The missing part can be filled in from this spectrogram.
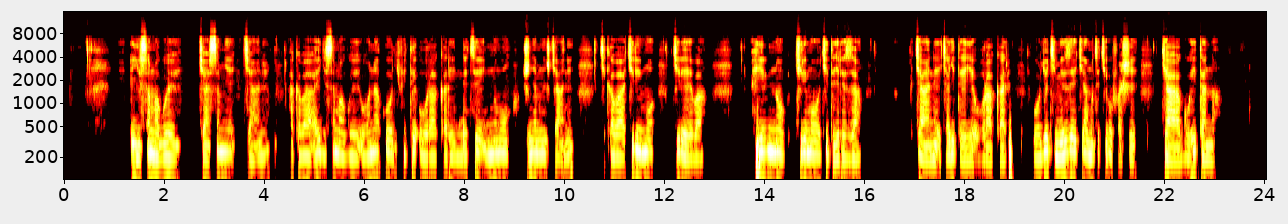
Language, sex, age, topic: Kinyarwanda, male, 18-24, agriculture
